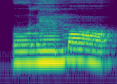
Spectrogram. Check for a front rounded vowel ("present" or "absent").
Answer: absent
